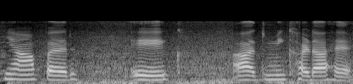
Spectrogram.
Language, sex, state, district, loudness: Hindi, female, Haryana, Jhajjar, -17 LUFS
